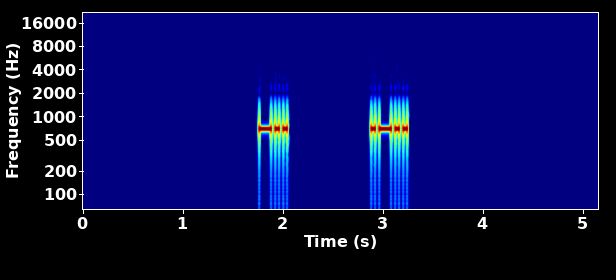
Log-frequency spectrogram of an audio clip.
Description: Morse code, heard as a keyed tone, about 30 wpm, 700 Hz. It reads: D L
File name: Lesson 19d - Letter w - Two Characters 30wpm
